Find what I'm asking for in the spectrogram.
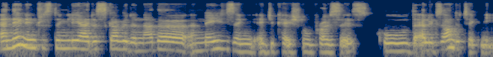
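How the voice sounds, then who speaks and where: This woman has a South African accent and uses ordinary pitch variation. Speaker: English teacher. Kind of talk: casual chat.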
